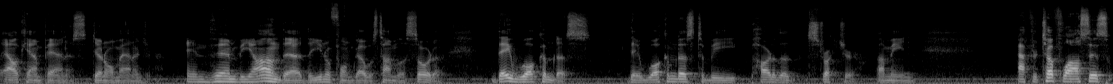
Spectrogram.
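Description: Dominican-born guy, spanish first language, lower voice, telling stories all animated, faint hiss behind. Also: normal speed. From Dominican Republic. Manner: animated storyteller, acts out quoted voices. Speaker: broadcaster, guest. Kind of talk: storytelling interview.

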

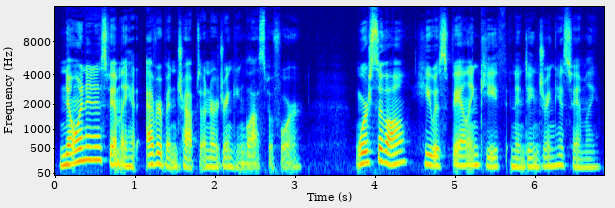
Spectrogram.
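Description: Creaky, low-pitched woman reading a story. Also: expressive, fairly quick. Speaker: volunteer reader of a children's book. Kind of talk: expressive read-aloud storytelling.

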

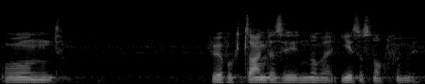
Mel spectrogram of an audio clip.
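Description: Quiet low man, flat voice. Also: moderate pace, slight background noise. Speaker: baptism candidate. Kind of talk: personal testimony.

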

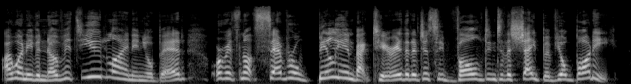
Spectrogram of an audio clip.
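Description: A woman's voice: on the high side, lively intonation, quick pace, fairly bright tone, dry recording, studio quality, pitched above the performer's own voice. A woman voicing a wry, insistent mother who explains things didactically in a children's story.

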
